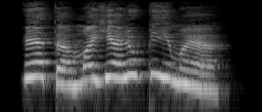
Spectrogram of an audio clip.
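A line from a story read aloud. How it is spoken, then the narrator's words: Yelling. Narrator (Russian): вопит она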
